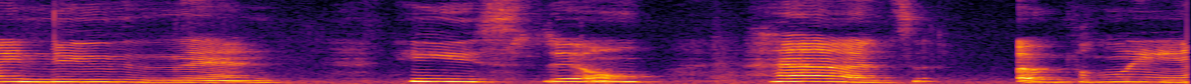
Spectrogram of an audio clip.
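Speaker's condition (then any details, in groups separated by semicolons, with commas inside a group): ALS; hand onset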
